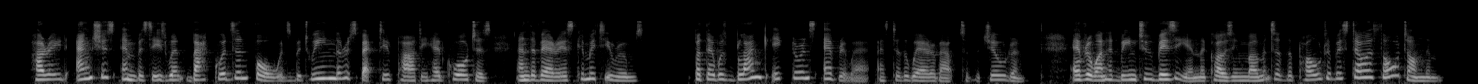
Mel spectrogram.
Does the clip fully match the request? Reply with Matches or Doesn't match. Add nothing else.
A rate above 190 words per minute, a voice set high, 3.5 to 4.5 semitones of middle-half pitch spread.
Doesn't match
